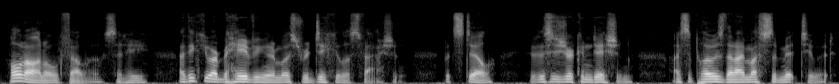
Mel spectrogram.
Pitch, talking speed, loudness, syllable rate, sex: 105 Hz, 220 wpm, -19 LUFS, 6.5 syllables/s, male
